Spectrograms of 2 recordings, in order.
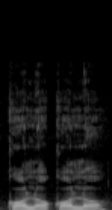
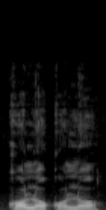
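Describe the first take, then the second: First: Every syllable is on a mid tone. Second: The tones go high, mid, low, mid. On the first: It means muddy or miry. "But this third one is kọ́lọkọ́lọ, re, re, re, re" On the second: It means circuitously, by a winding way. "The second one, kọ́lọkọ́lọ, mire, dore"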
